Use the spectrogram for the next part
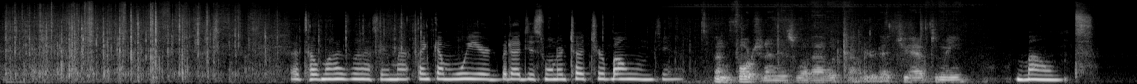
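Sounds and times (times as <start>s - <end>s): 
brown paper crinkling as it is unwrapped from around a skull: 0.0s - 9.9s
speech: 2.9s - 11.0s.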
